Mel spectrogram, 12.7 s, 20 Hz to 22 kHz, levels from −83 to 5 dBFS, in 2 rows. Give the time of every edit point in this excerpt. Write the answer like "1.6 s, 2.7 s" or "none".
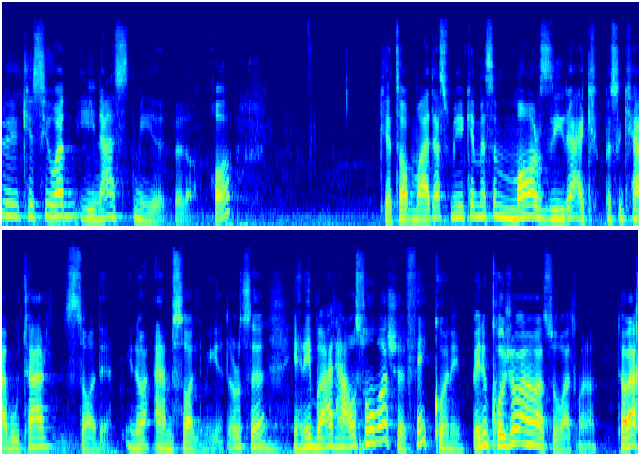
7.5 s, 11.0 s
